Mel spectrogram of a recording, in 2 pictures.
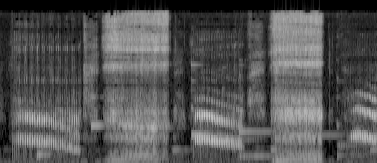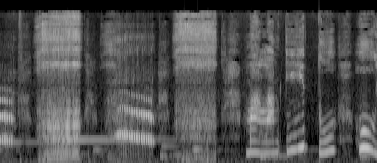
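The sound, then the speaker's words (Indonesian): A run of varied snores, one after another with short gaps: rasping, breathy inhales alternate with higher, wavering voiced snorts, performed by a voice imitating a calf, two foals, three kittens, four puppies, five lambs, six chicks and seven ducklings all snoring together. “Seekor anak sapi, dua anak kuda, tiga anak kucing, empat anak anjing, lima anak domba, enam anak ayam, dan tujuh anak itik mendekur pulas bersama.”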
